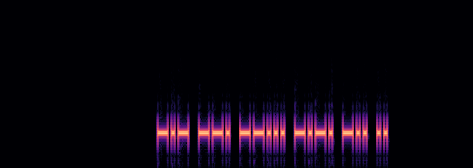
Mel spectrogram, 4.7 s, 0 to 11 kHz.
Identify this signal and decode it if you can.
Morse code, heard as a keyed tone, about 34 wpm, 700 Hz. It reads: KG7CDI
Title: USA Call Signs - 6 Characters - 35wpm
